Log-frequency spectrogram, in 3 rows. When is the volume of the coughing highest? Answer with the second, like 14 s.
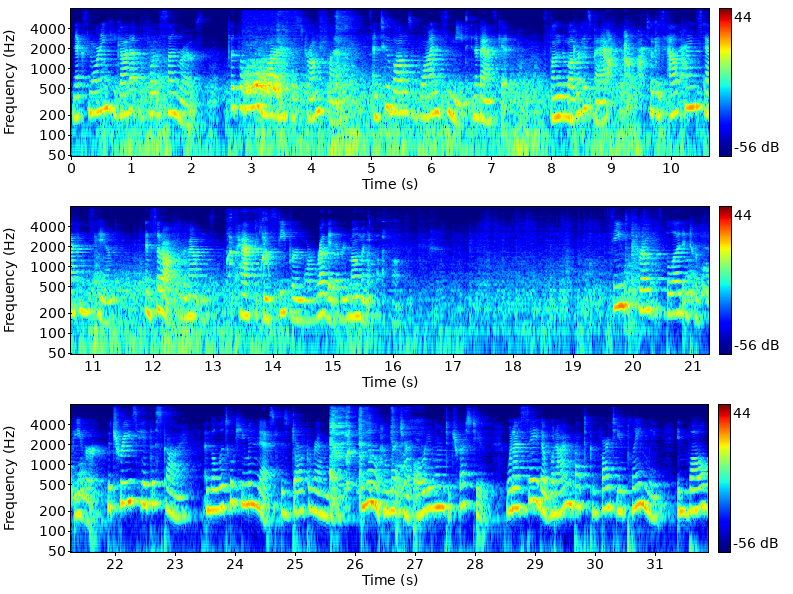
26 s.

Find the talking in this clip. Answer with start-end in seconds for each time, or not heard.
0.0-15.7, 19.6-31.8.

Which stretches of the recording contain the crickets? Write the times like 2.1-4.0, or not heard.
not heard.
